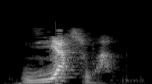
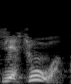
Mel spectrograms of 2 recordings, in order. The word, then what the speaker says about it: Yahshua: Yahshua. No es Yeshua, como lo están diciendo por ahí, o Yehoshua. No.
